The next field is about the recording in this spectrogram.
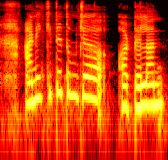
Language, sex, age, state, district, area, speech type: Goan Konkani, female, 30-45, Goa, Canacona, rural, spontaneous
